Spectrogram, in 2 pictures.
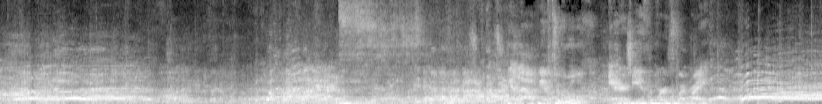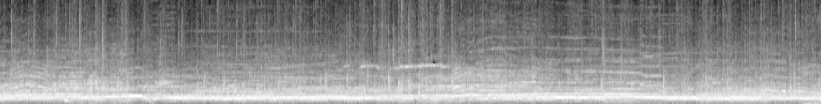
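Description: A woman sings loudly through a microphone.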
